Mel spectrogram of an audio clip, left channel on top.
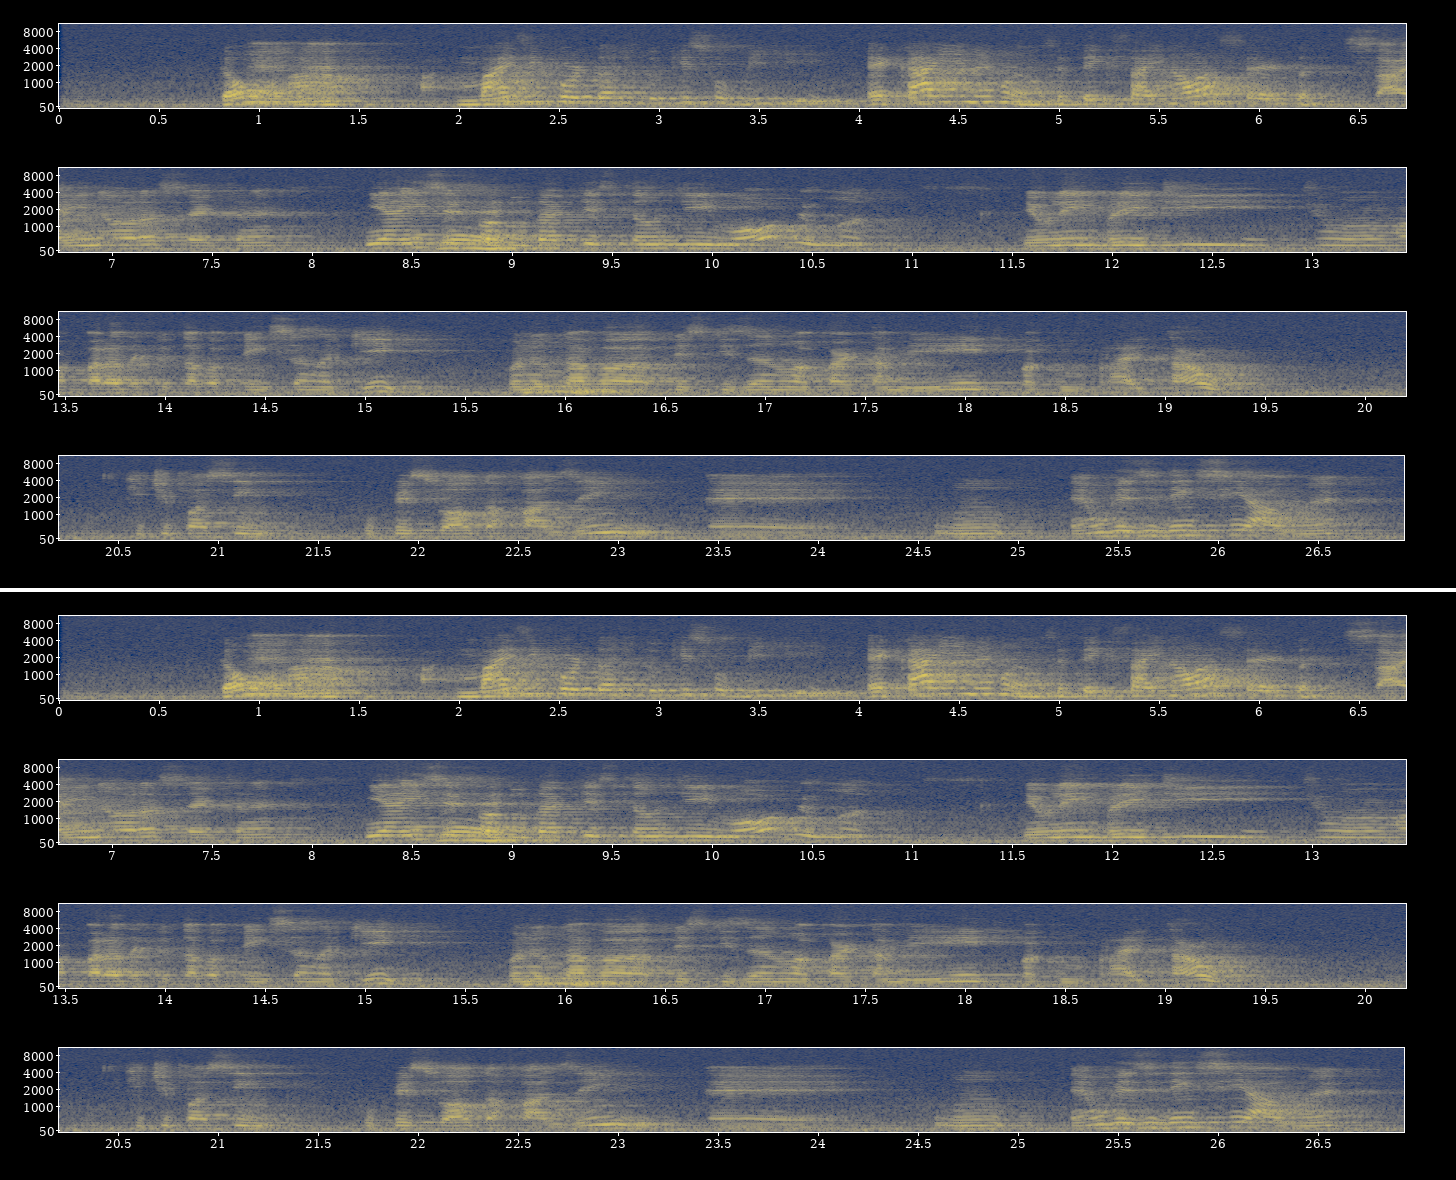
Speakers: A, on the right; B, on the left.
A: Então,
B: É, né?
A: a, a- mais importante do que subir é cair, né, mano? Você tem que sair na hora certa.
B: Sair na hora certa, né? E aí você
A: É.
B: falou da questão de imóvel, mano. Eu lembrei de, de uma parada que eu tava pensando aqui, quando
A: Hum,
B: eu tava pesquisando um apartamento para comprar e tal, que tipo assim, o pessoal tá fazendo é, um, é um residencial, né?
